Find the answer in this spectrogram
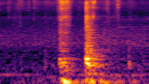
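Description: Metal lid of a gas barbecue swung shut, landing with two knocks about a second in, a third of a second apart.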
